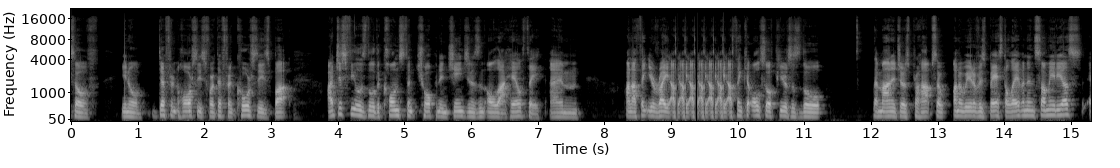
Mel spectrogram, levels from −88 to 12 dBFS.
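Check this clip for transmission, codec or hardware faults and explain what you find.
Two faults stand out in this speech clip: a single loud pop near the start and a CD skip later on.

Loud pop, 0.79 to 0.81 s, just before "know different horses for". A sudden voltage pulse, likely from a plug, switch, static discharge or driver glitch, entered the signal path and was shaped by the circuitry after it. It is heard as one sharp pop, peaking around 10 dB above the surrounding level, while the speech continues underneath.

CD stuck on one turn, 9.07 to 9.92 s, between "think you're right I" and "think it also appears". A scratch kept sending the laser back to the same point each revolution, so a 142 ms slice of audio repeats six times, with a brief mute at each jump. This produces the fast, regular stutter typical of a skipping disc before playback moves on.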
